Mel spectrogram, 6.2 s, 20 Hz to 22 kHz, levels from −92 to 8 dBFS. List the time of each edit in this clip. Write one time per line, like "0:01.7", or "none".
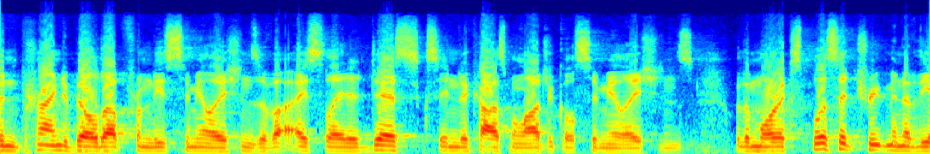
0:04.7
